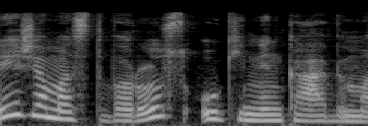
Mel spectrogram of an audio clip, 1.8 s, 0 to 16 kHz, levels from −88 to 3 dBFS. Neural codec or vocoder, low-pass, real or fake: none; 10.8 kHz; real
